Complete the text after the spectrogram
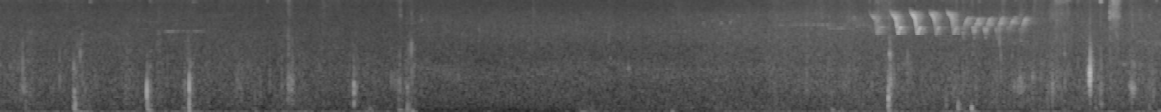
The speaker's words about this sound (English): Seems like another myrtle warbler here.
